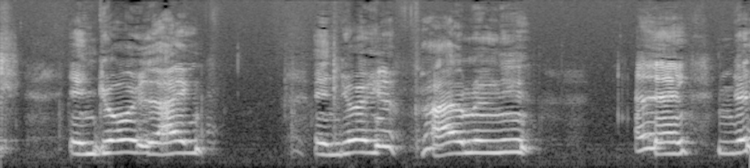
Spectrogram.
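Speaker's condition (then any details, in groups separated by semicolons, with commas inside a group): Cerebral palsy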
